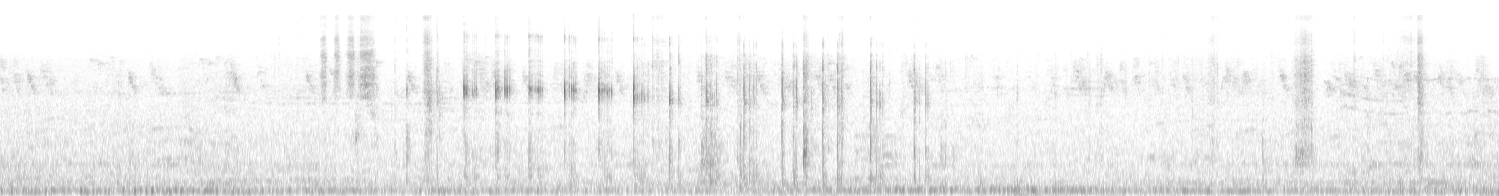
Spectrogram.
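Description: Small birds chirping in quick short notes over a low steady hum, with a dense patter of sharp clicks through the middle.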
